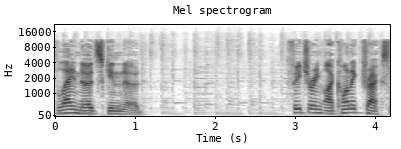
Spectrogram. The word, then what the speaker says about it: Lynyrd Skynyrd: and produced their debut album pronounced L nerd skin nerd featuring iconic tracks like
